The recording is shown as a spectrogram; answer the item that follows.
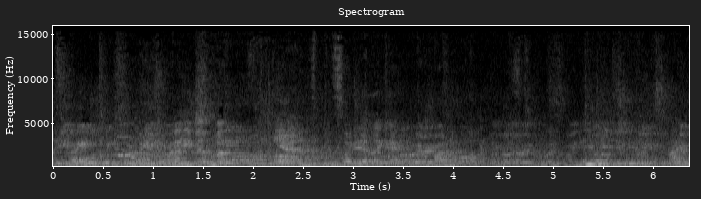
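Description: Indistinct chatter of several people talking at once in a large room, with no single voice standing out.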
